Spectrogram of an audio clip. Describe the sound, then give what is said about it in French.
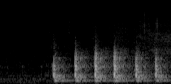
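Knocking on a door: six sharp raps at an even, unhurried pace. They are moderately loud and heard alone, with no talk. “Qui frappe ainsi?”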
